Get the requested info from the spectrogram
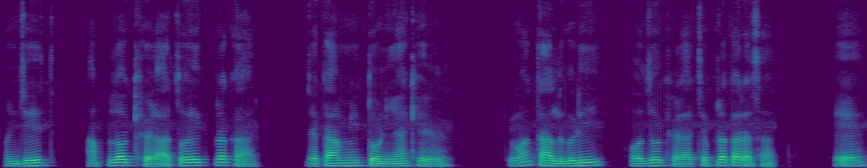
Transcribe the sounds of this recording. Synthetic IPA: m̤əɳd͡zet͡s | a̰plɔkʰeɭa̰t͡sɔek̚pɾəka̰ɾ | d͡ʑɛkaːmiːt̪oɳjãkʰeɭ | kĩw̃ʋat̪alɡɽiː | hɔd͡zɔkʰeɭat͡sepɾəkaɾəsa̰t̪̚ | he

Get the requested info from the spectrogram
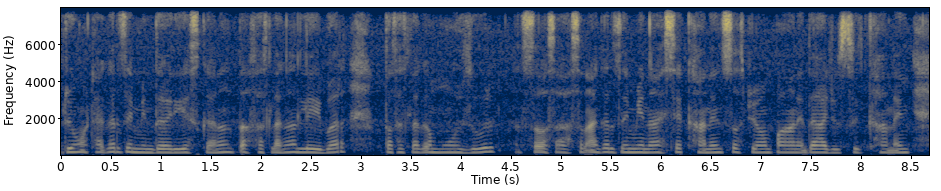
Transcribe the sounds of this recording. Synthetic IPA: bɾʲumɐʈʰɐɡɐɾzɐmiːnd̪əːɾijɐskɐɾɐnt̪ɐt̪ʰɐslɐɡɐnleːbɐɾt̪ɐt̪ʰɐsʲlɐɡɐnmozuːɾʲ | sɐːsaːsɐnʔɐ̰ɡɐɾzɐmiːnaːsʲɐkʰanɐnʲsɐspʲiʋɐnpaːnid̪aːd͡ʒusɨt̪ʲkʰanɐnʲ

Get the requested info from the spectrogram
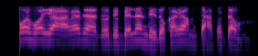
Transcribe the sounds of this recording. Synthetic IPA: hoɦojaaɾadadodibelendidokajamta̰kətaun

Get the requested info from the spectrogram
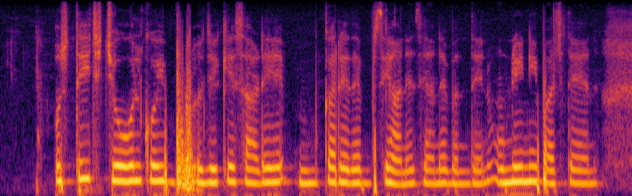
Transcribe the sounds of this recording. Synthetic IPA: ʊsd̪eɪt͡ʃt͡ʃoːlkoːiːbd͡ʒeːkesaːɽeːkəɾeːd̪eːsɪjaːneːsɪjaːneːbənd̪eːɦənʊnẽːnĩːpət͡ʃd̪eːɦən

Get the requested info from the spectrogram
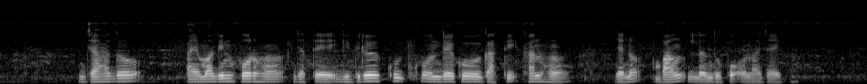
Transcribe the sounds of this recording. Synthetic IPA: d͡ʒaɦd̪ɔ | ajmad̪inpɔɾɦɔ̃d͡ʒat̪ɛɡid̪ɾəkuc̚kʰɔɔnd̪ɛkɔɡat̪iʔ̚kʰanɦɔ̃ | d͡ʒɛnɔʔbaŋlənd̪upɔʔɔ̰nad͡ʒajka

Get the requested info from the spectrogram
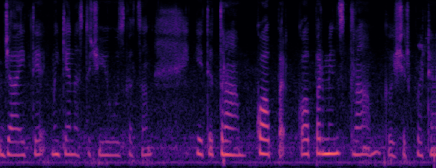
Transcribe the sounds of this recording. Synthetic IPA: d͡ʒaːjt̪emɐkʲɐnɐst̪ɨt͡ʃʰujuːzɡɐt͡sʰɐn | jet̪et̪ɾaːmkoːpɐ̰ɾkoːpɐɾminst̪ɾaːmkəːʃiɾpəʈʰɐ

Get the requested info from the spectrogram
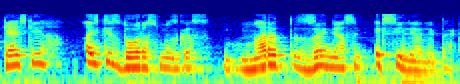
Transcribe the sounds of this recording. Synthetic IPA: kʲaːt͡ʃʲkʲi | ɐzʲkis̬d̪oːɾɐsmɐzɡɐs | mɐɾɐt̪ːɨzɨːnʲaːsɨnʲɐkʲsiːlʲeːwlipʲeʈʰ

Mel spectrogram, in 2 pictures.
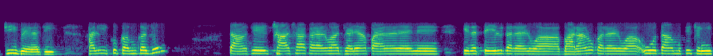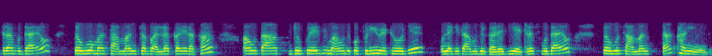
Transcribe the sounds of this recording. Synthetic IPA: d͡ʑiːbeːɾəd͡ʑiː | xaːliɦɪkokɐmkɐd͡ʑo | t̪ɐʋ̤ãkʰeːt͡ɕʰaːt͡ɕʰaːkɐɾaːɪɽ̃ʊaːd͡ʑʱɐɽ̃jãpaːɽ̃aɽ̃aɪnkɪnə̆t̪eːlkɐɾaːɪɽ̃uaːbʱaːɾaːɽ̃õkɐɾaːɪɽ̃aːʔʊɦot̪ɐʋ̤ãmũːkʰet͡ɕɐ̃ŋɡĩt̪ɐɾə̃ɓʊd̪ʱaːjo | t̪ɐʊɦomãsaːmaːnsɐbʱɐləɡ̚kɐɾeɾɐkʰã | ɛ̃ũt̪ɐʋ̤ãd͡ʑoːkeːɾbimaːɳ̤ũd͡ʑeːkofɾiːʋeːʈʰoɦʊd͡ʑe | ʊnə̆kʰeːt̪ɐʋ̤ãmʊ̃ːd͡ʑeɡʱɐɽə̆d͡ʑiːɛːɖɾəsɓʊd̪ʱaːjot̪ɐʊɦosaːmaːnt̪aãkʰɐɽ̃iʋẽːn̆d̪o

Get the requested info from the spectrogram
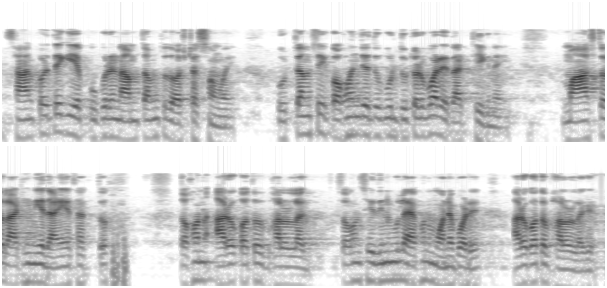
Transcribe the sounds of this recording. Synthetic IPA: sankoɾt̪eɡiepukuɾeɾnamt̪amt̪od̪ɔsʈaʃɔmɔe | uʈ̚t̪amsikɔkʰond͡ʑed̪ukuɾd̪uʈoɾpɔɾet̪aɾʈʰiknaj | mãst̪olaʈʰinied̪aɽ̃ijet̪ʰak̚t̪o | t̪ɔkʰona̰ɾokɔt̪obʱalolaɡt̪ɔkʰonʃejd̪inɡuloɛkʰonmonepɔɽeaɾokɔt̪obʱalolaɡe

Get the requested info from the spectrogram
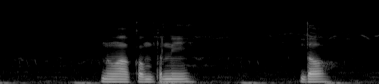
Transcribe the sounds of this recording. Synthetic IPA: nuãkɔmpəni | d̪ɔ

